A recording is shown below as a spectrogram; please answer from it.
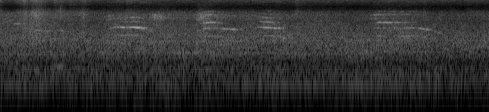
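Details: Cat said to be scared of two mother cats: a few soft, brief meows sliding up and down, partly buried under a low steady hum and broadband hiss.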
